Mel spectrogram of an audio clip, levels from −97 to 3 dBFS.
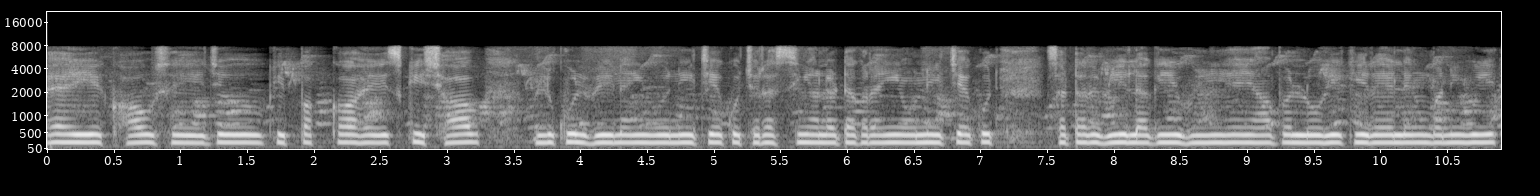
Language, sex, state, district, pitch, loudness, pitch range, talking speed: Hindi, female, Rajasthan, Churu, 220 Hz, -13 LUFS, 215-225 Hz, 185 wpm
